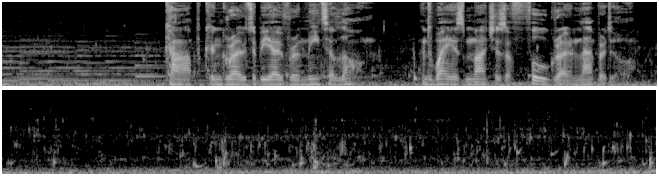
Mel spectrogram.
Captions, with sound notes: Carp can grow to be over a meter long and weigh as much as a full-grown Labrador. (water sloshes)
